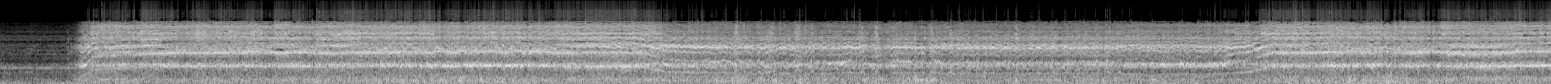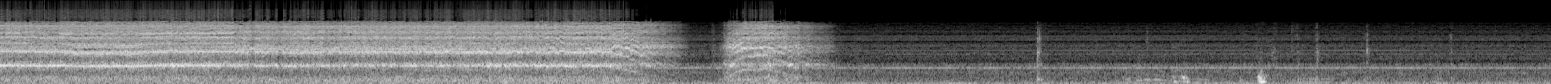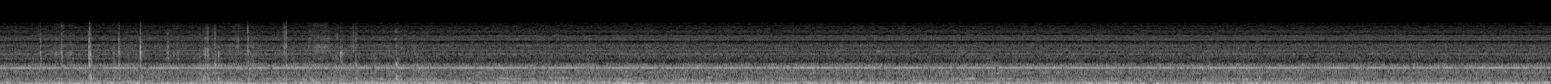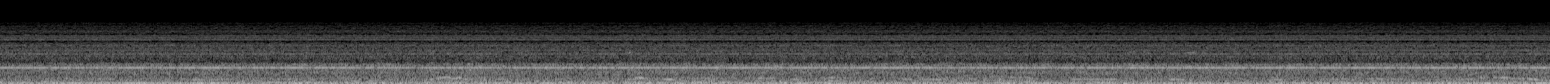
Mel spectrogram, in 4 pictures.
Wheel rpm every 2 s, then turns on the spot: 110, 220, 230, 150, 110, 120, 190, 220, 230, 230, 200, 50, 0, 0, 0, 0, 0, 0, 0, 0, 0, 0, 0, 0, 0, 0, 0, 0, 0, 0, 0.
none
